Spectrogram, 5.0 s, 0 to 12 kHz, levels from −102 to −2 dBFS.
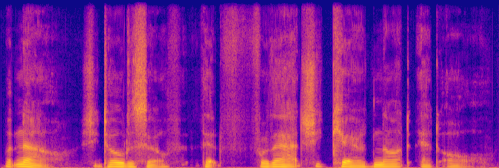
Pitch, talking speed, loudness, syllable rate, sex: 120 Hz, 155 wpm, -20 LUFS, 3.3 syllables/s, male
